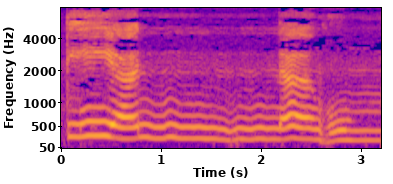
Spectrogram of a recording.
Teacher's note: Dekat nun ada tasydid, wajib dengung.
